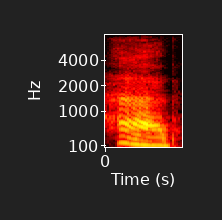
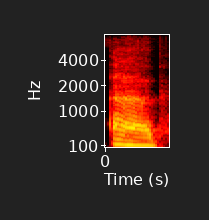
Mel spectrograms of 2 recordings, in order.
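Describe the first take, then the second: First: The word starts with an audible h sound. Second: The word starts directly with the vowel. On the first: "Sometimes we don't pronounce a letter H in British English... But usually we don't" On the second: "They just don't pronounce the H here"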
